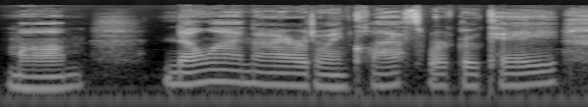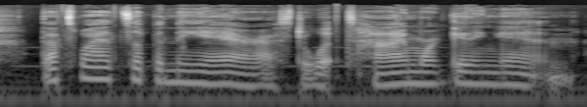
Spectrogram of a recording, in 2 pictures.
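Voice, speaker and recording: A woman's voice: low voice, normal speed, a little mellow. Woman acting a pointed, exasperated young student. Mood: defensive. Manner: pointed, clipped, restrained exasperation. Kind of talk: audiobook character voice.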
